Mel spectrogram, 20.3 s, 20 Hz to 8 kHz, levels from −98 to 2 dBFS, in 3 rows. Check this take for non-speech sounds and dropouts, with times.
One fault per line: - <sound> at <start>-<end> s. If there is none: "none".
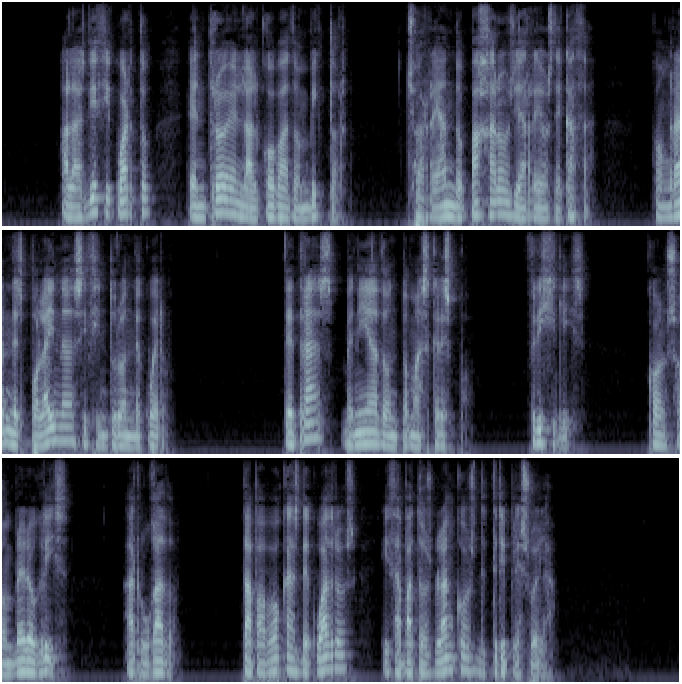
none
